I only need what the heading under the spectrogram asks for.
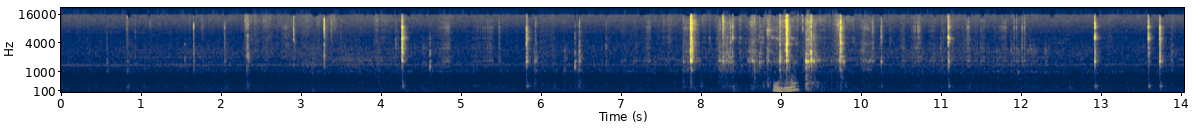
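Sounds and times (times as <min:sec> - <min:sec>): faint steady hum: 0:00.0 - 0:14.0
small clicks and ticks: 0:13.6 - 0:14.0.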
